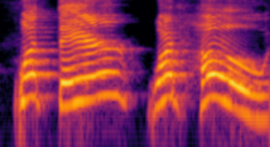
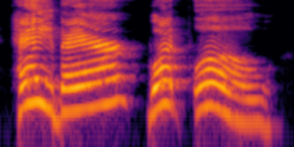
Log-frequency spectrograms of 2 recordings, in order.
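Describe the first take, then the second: First: It is spoken clearly. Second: It is spoken muffled, as with a full mouth.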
